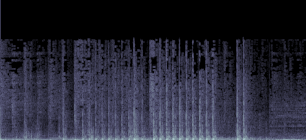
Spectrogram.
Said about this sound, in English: You could have Googled gun sound effect. Yeah. And just put that in your movie, and that's what it sounded and like.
